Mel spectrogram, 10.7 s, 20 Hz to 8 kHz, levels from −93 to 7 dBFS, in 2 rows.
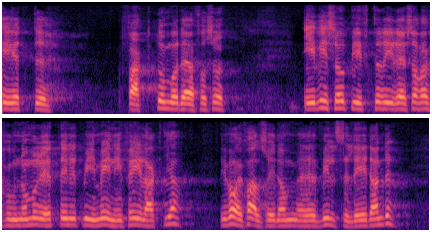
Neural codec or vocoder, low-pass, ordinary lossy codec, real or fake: codec, 16 kHz, 8 kbps, FreqCodec, smaller model; 7.2 kHz; none; fake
